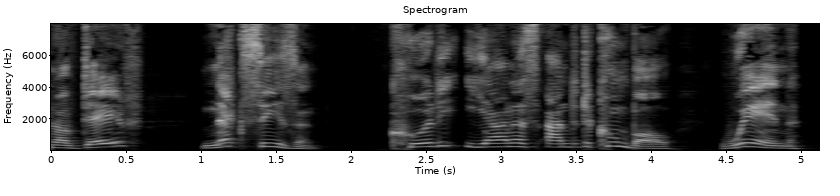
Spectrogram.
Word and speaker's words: Giannis Antetokounmpo: See, I didn't do the hard G. Yep. I didn't give you the Giannis. No, it's Giannis Antetokounmpo.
